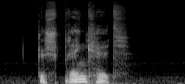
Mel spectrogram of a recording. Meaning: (verb) past participle of sprenkeln; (adjective) spotted, flecked, sprinkled
- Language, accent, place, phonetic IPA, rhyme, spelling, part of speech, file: German, Germany, Berlin, [ɡəˈʃpʁɛŋkl̩t], -ɛŋkl̩t, gesprenkelt, adjective / verb, De-gesprenkelt.ogg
